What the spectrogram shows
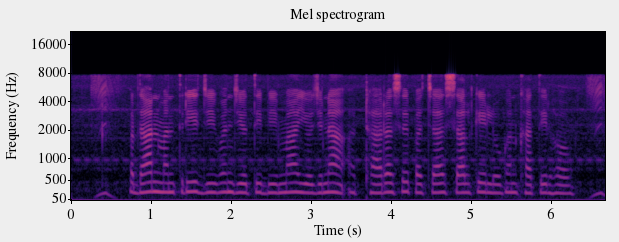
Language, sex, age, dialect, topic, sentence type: Bhojpuri, female, 25-30, Western, banking, statement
